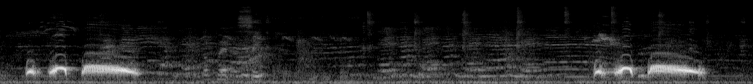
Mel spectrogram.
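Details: [3, 'Female spotted dove calling to attract a male, two full phrases of two quick coos and a drawn-out mellow croon, about five seconds apart, with people and children talking softly in between.']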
